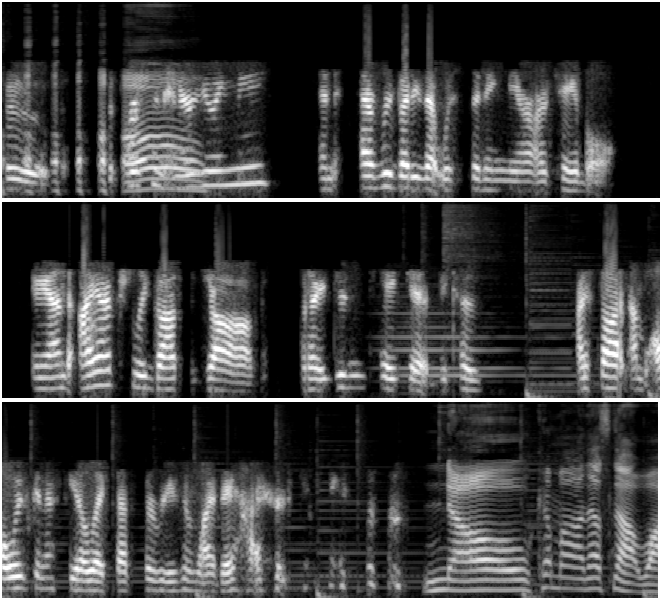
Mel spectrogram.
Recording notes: Listeners call in to share theirs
